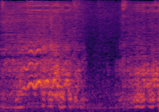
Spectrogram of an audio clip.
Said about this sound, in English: You look and sound a mess. Just as bad as the first day I arrived. But you're a good old horse. Faithful.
